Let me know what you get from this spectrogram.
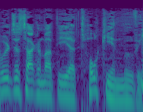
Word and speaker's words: Tolkien: And he corrects the professor and says, Tolkien.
